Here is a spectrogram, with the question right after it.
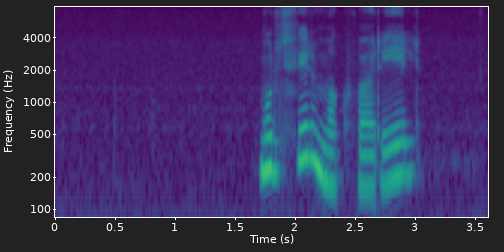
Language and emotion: Russian, sad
